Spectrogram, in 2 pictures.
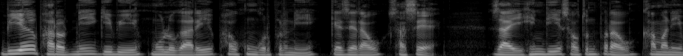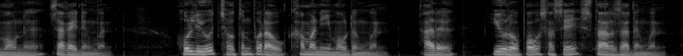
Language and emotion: Bodo, neutral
